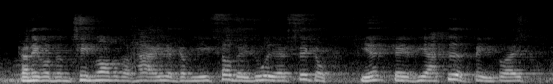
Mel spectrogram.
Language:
Welsh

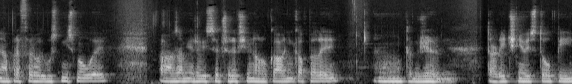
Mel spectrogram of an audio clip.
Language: Czech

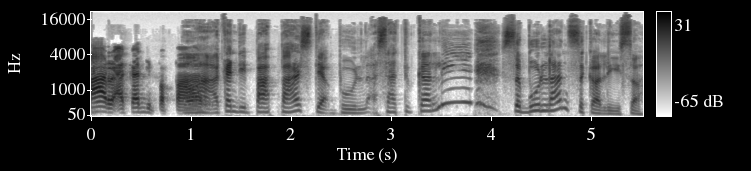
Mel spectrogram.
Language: Malay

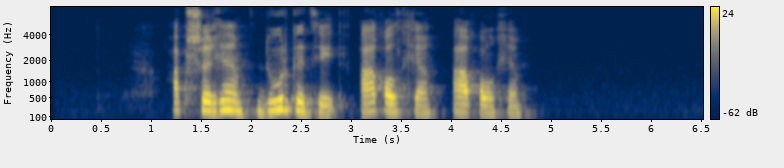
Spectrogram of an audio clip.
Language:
Abkhazian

